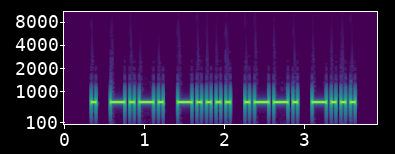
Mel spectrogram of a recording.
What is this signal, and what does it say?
Morse code, heard as a keyed tone, about 21 wpm, 700 Hz. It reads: EC6PB
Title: DXCC-100 Call Signs - 5 Characters - 20wpm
